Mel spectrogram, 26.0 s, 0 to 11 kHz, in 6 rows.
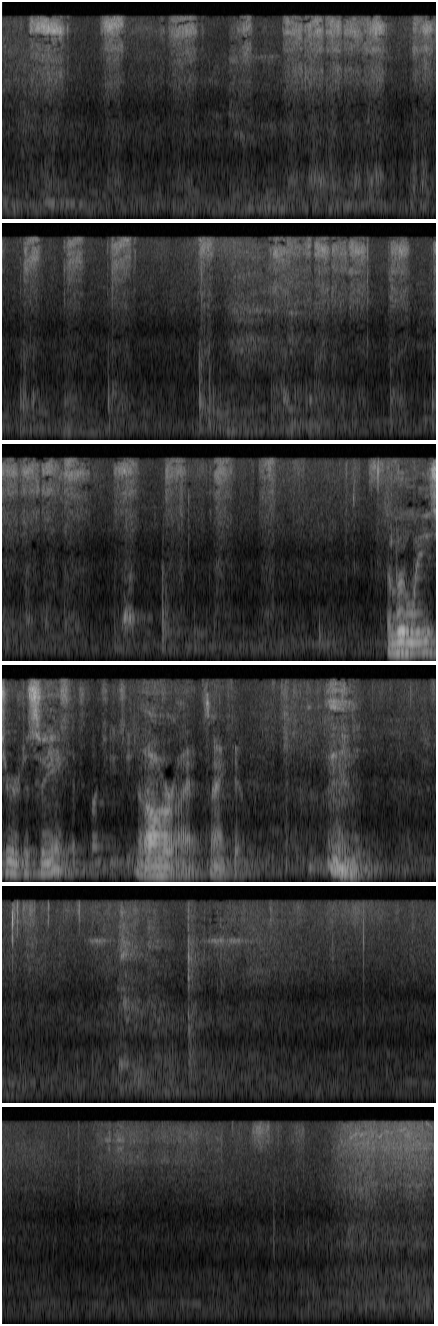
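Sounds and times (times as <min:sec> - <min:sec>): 
pencil point scratching across paper: 0:00.2 - 0:05.7, 0:06.3 - 0:11.6
speech: 0:12.6 - 0:15.6.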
